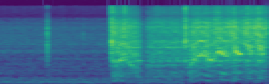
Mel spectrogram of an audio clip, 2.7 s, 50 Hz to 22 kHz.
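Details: 2012 Chevy Tahoe police pursuit, flex fuel, engine cranked by jumping starter relay with paper clip: quiet, then starter spins engine steadily two seconds without catching; no fuel injection, crank no start from lost ECM communication.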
